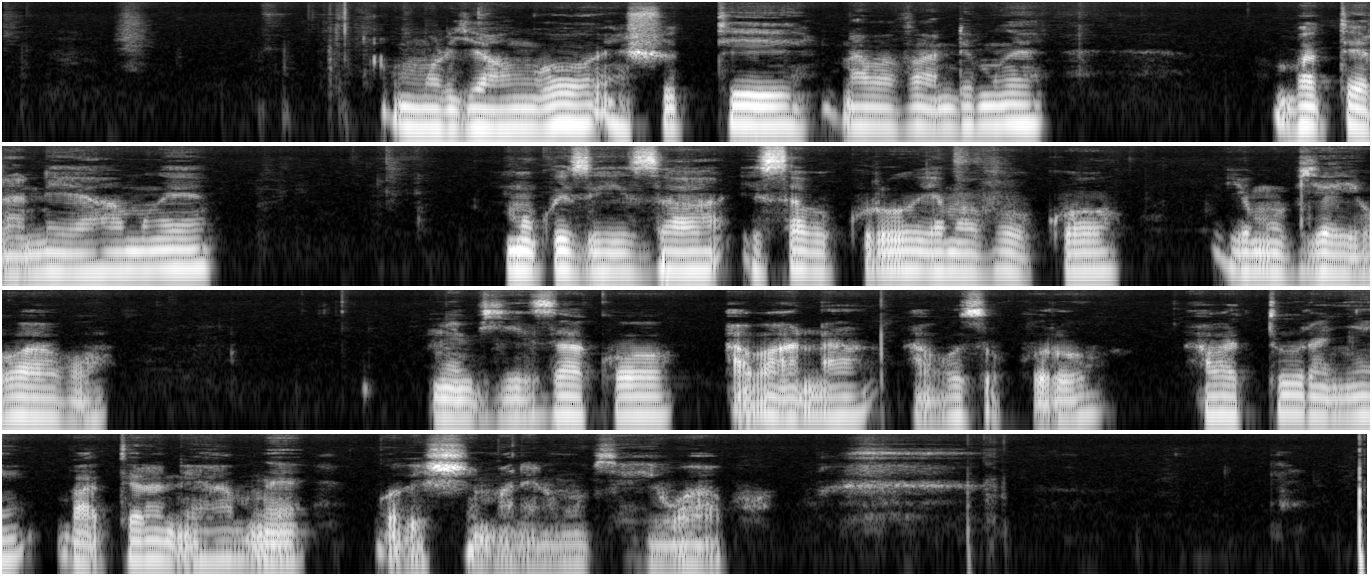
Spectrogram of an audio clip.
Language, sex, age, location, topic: Kinyarwanda, male, 50+, Kigali, health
